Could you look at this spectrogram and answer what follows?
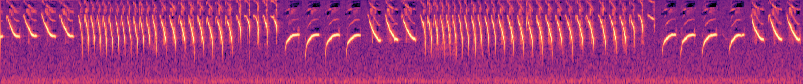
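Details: A canary sings sweetly to lure other canaries, alternating long runs of very fast high down-sweeps with groups of four or five slower arched whistles, the pattern repeating twice.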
